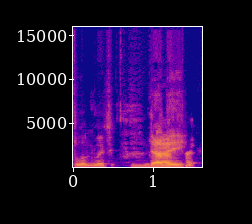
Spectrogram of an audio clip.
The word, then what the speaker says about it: Dubby: Dubby. D-U-B-B. It's right in the middle of our screen right there. Yeah. I put the logo on it. – Like hubby, but with a D.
